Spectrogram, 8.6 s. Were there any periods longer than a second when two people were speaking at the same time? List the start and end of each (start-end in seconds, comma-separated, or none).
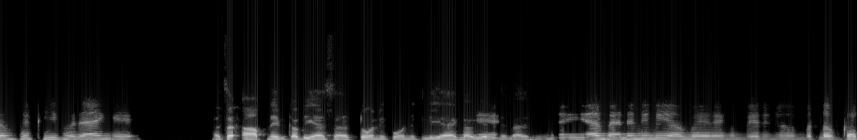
none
